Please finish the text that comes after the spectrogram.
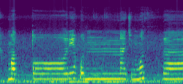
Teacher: अलिफ खाली उससे पहले ज़बर है तो अलिफ मद्दा हुआ। इसे हम एक अलिफ की मिक़दार खींचेंगे।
